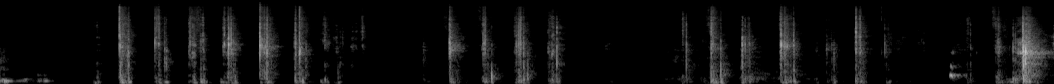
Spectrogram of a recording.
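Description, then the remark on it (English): A deck of tarot cards being shuffled in quick bursts of crisp snapping riffles, fairly loud, with short pauses between each run of about five or six sharp slaps. “But I'm going to go ahead and just do some light shuffling.”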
